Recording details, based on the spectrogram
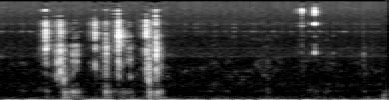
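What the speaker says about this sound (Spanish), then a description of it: "Entonces aquí escribo Ibagué" Computer keyboard keys clatter in a quick burst of close, crisp clicks while a word is typed into an Excel spreadsheet, then a couple of faint taps after a pause over low room hum.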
